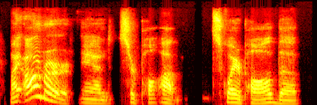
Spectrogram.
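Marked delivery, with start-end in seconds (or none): 0.2-1.0 sudden, high-pitched exclamation, crying out. A knight calls out during a sudden attack, crying out. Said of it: "He cries".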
